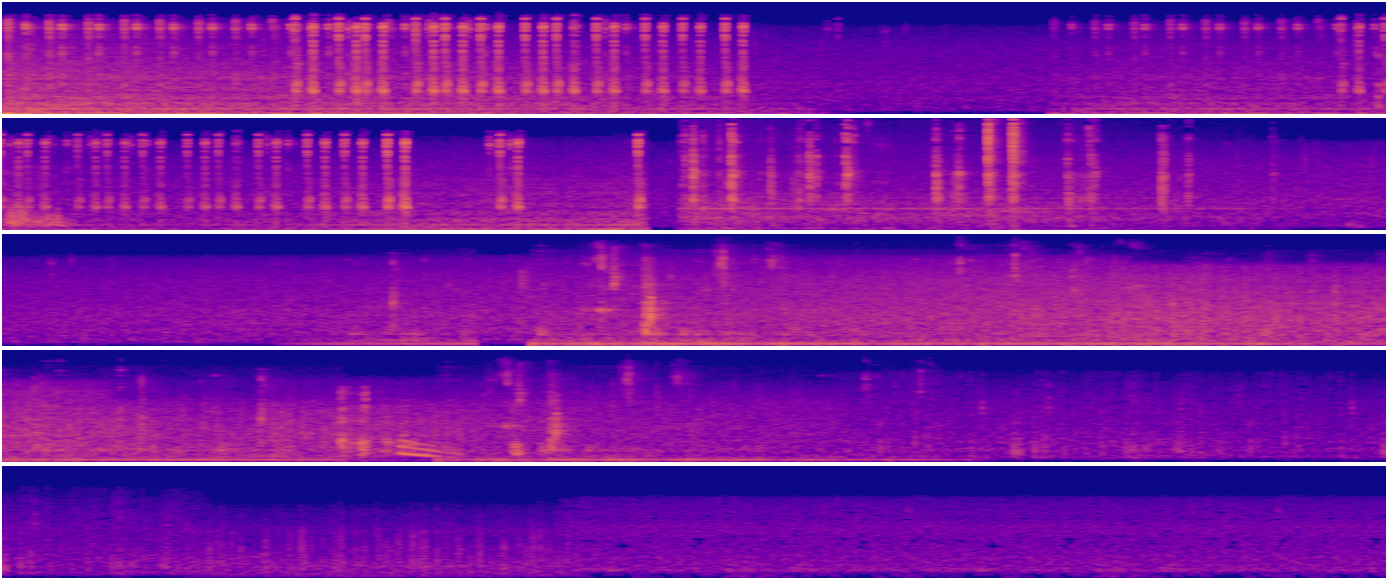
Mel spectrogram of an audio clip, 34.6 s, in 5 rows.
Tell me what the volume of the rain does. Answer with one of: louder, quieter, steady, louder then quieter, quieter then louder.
louder then quieter.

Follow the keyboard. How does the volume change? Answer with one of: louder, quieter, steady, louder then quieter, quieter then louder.
quieter then louder.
